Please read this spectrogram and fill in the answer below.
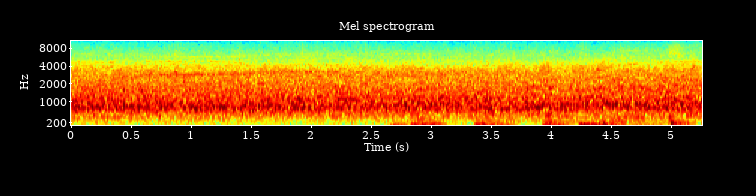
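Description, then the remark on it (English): A wrestling crowd cheers in a steady, loud roar that holds throughout after Jeff Jarrett wins the match by pin, with deeper shouts and voices rising out of it in the second half. “The crowd here love it, though.”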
